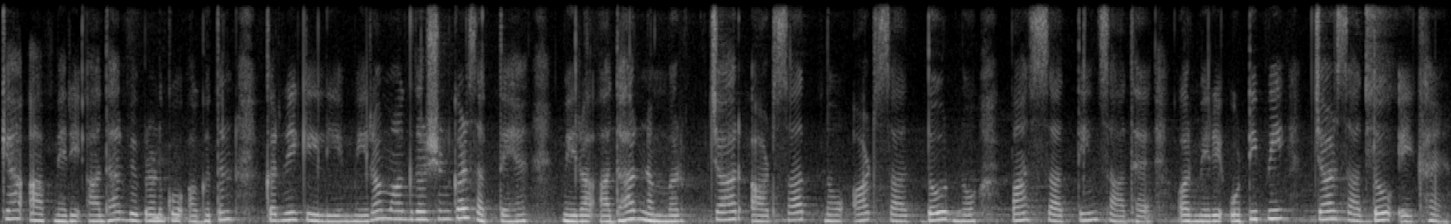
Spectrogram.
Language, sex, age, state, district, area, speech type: Hindi, female, 18-30, Madhya Pradesh, Narsinghpur, rural, read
